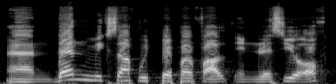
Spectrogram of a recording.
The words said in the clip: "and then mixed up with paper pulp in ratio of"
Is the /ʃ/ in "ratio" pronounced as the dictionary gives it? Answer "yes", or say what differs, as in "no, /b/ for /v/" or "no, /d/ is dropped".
no, /s/ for /ʃ/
